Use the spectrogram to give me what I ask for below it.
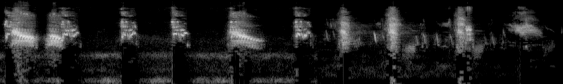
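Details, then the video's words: A bird utters high, slurred chirps and short twitters at an uneven pace, over faint low murmuring in the first half. "The sound of a bird"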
